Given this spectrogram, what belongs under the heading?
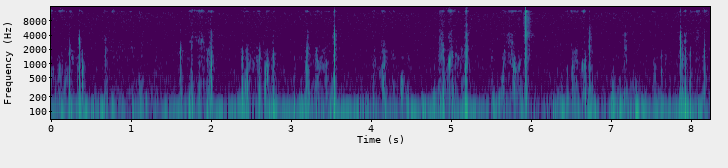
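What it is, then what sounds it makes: Plastic eye drop bottle. Long nails scratch and tap a small, hollow, clear plastic eye drop bottle held against the microphone. Quick, dry clicks and scrapes land over a soft low rumble, with a few sharper bright ticks standing out.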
